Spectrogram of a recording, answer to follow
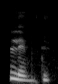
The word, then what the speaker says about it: lived: Whereas lived, my typing mistake, we don't pronounce the id. So we pronounce lived.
